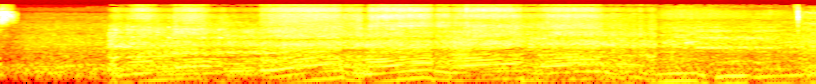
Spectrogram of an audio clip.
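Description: A pickup truck doing donuts: its engine revving up and down while its tyres screech in a continuous skid on the asphalt. The sound starts about a second in.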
